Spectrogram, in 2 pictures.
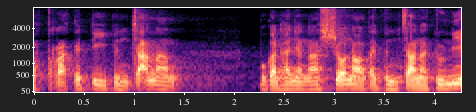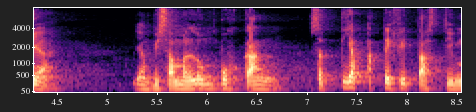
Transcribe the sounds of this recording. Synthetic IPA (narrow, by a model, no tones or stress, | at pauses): ht̪əɾa̰ɡ̥ədib̥əɲt͡ʃa̰nan | b̥ukanɦaɲanasionalt̪aib̥əɲt͡ʃanad̥unia | jaŋbisaməlumpuhkan | sət̪iap̚ʔak̚t̪ifit̪asd̥im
